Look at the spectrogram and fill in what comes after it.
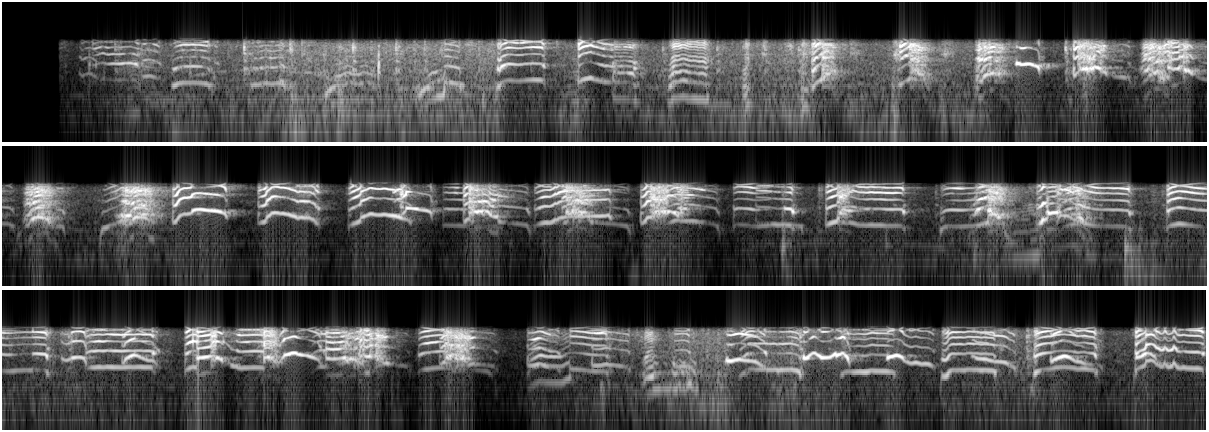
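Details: Golden Retriever puppies wanting to be let out, a group crying together in a constant chorus of high, rapid whines and yelps, overlapping with no pause across the whole stretch.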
